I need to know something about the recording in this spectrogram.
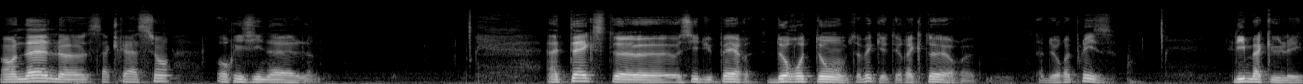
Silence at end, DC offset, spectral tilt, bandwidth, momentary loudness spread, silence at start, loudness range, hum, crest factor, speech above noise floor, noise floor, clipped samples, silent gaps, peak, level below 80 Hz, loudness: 0 s; under 0.1%; -5.5 dB/octave; 13.5 kHz; 14 LU; 0 s; 9 LU; none; 20 dB; 34 dB; -54 dBFS; under 0.1%; none; -2 dBFS; -52 dBFS; -20 LUFS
